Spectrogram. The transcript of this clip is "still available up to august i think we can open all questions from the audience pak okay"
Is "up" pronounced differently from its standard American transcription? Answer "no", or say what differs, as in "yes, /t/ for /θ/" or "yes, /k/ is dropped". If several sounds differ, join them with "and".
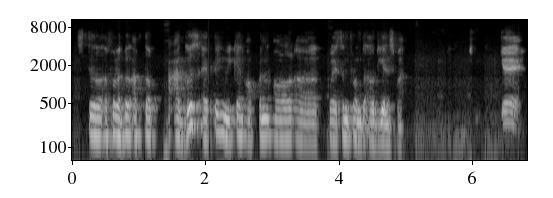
yes, /f/ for /p/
